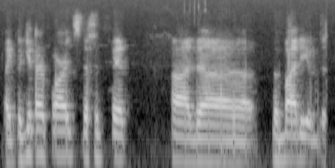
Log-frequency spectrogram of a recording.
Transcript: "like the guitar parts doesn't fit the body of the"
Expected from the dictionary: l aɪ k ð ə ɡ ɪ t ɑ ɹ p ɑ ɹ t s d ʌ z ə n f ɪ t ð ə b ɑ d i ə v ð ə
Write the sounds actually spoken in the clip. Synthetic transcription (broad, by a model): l aɪ k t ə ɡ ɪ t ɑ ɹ p ɑ ɹ t s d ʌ s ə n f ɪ t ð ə b ɑ d i ə v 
